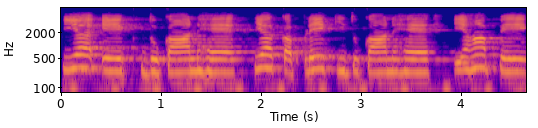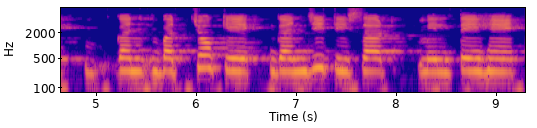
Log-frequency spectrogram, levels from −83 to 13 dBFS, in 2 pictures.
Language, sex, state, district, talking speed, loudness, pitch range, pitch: Hindi, female, Bihar, Saran, 115 wpm, -15 LUFS, 235-250 Hz, 240 Hz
